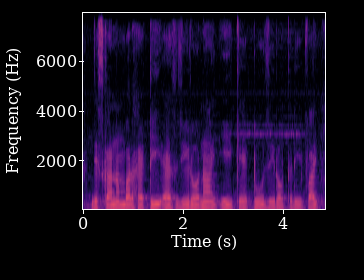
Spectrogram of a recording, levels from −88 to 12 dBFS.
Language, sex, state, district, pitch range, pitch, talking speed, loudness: Hindi, male, Bihar, Muzaffarpur, 125-130 Hz, 125 Hz, 175 wpm, -35 LUFS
